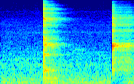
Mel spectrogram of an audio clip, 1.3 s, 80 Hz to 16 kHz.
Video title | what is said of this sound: 숟가락 재료로 요요를 만든다고? 30년 요요장인이 끝까지 숨기려 했던 5가지 요요소재 | ha ezt hallgatod inkább egy pattogó labdára hasonlít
